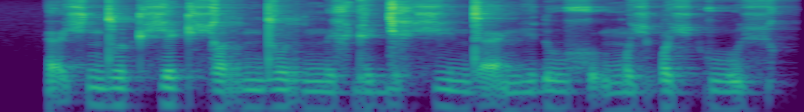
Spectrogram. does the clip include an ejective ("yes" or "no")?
no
